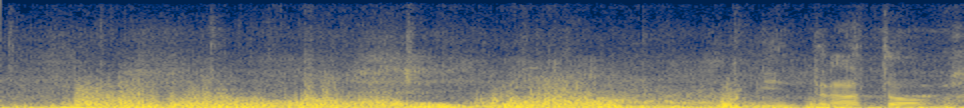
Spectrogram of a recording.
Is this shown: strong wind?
yes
